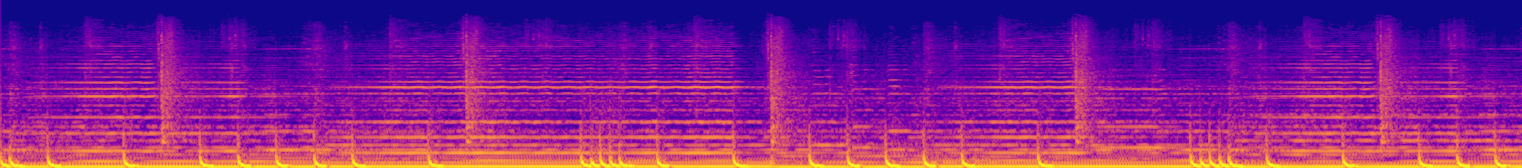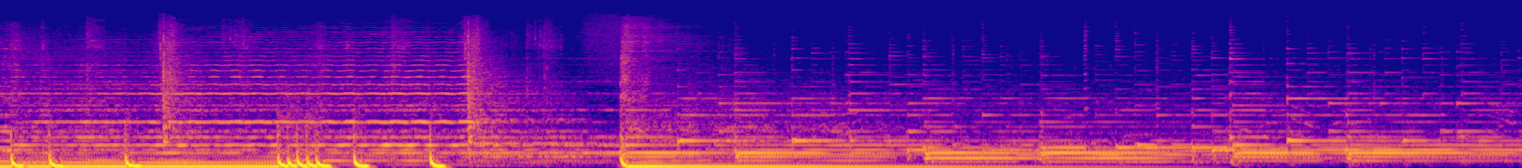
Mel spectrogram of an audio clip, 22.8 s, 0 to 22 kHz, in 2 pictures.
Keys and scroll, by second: 0.4 Tab, 2.0 ctrl+z, 2.6 8, 2.7 F2, 12.2 Tab, 18.3 Tab, 19.1 Tab, 19.4 Tab, 21.4 Tab, 21.8 a.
